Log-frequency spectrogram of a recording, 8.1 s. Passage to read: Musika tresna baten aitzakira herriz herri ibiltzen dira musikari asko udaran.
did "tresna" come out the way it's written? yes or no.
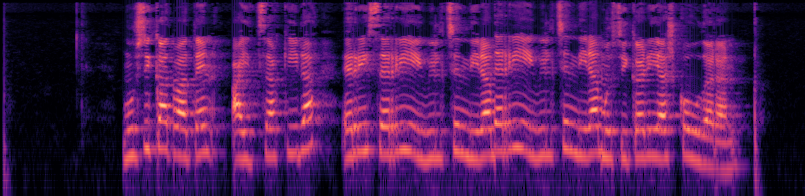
no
